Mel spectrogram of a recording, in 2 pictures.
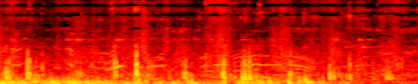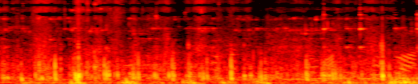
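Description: Wind rumbling on the phone microphone, fading after about the first second, then faint distant voices and scattered light clicks and taps.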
